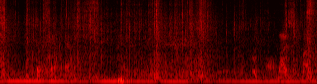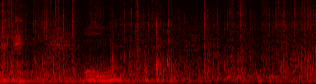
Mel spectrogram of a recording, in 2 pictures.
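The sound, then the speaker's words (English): Wrapping paper crinkles and tears as a wrapped gift is opened, with scattered crisp rips and rustles running under steady talking. “You got to unwrap it here, okay? This is sort of a dual surprise. You get two gifts in one.”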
